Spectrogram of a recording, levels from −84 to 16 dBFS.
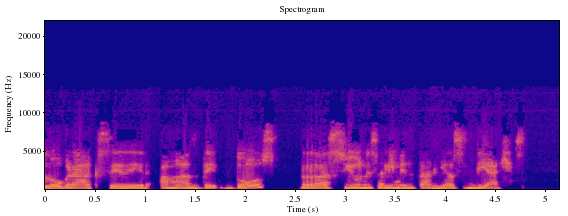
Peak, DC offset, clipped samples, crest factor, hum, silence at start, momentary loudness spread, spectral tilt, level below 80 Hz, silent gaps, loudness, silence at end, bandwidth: -4 dBFS; under 0.1%; under 0.1%; 12 dB; none; 0 s; 6 LU; -5.5 dB/octave; -62 dBFS; none; -16 LUFS; 0.35 s; 9.2 kHz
